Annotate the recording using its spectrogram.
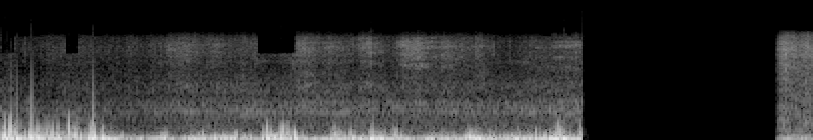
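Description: Wind buffeting the Reolink Argus Eco Ultra security camera's built-in microphone: a loud, irregular low rumble with sharp crackles. It cuts off abruptly about three seconds in.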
